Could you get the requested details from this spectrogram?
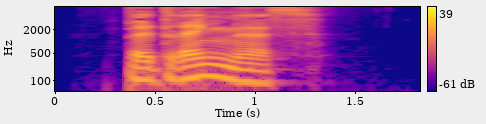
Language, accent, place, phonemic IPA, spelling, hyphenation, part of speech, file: German, Germany, Berlin, /bəˈdʁɛŋnɪs/, Bedrängnis, Be‧dräng‧nis, noun, De-Bedrängnis.ogg
- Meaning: hardship, distress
